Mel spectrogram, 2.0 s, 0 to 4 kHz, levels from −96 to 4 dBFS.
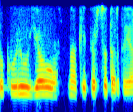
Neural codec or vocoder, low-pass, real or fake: none; 3.6 kHz; real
